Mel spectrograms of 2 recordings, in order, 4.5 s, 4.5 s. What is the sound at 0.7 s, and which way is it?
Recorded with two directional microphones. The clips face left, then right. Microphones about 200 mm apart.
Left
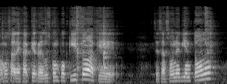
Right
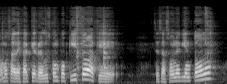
Speech, centre (ahead or behind).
